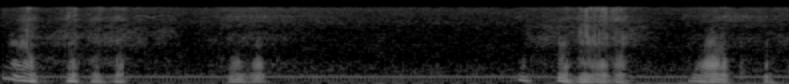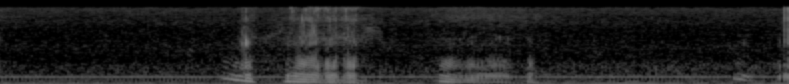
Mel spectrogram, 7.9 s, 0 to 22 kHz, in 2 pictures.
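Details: 13-year-old cat snoring loudly 'boo, boo': soft, buzzy, fluttering snorts in short bursts over a steady background hum.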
